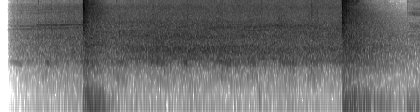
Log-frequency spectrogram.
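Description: Two sharp, booming thuds about four seconds apart over a steady rushing noise that fades in at the start.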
